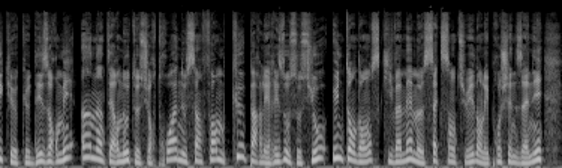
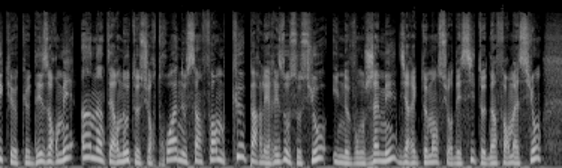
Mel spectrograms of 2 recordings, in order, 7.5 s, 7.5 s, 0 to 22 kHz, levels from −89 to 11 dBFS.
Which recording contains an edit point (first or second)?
first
